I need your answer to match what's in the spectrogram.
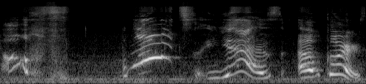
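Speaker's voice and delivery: very high, squealing mock delight; hammed-up excited squeal; mock surprise. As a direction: act thrilled to be offered a filter. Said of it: "I'm like".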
